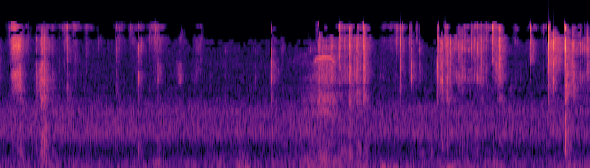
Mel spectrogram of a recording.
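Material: Soap.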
